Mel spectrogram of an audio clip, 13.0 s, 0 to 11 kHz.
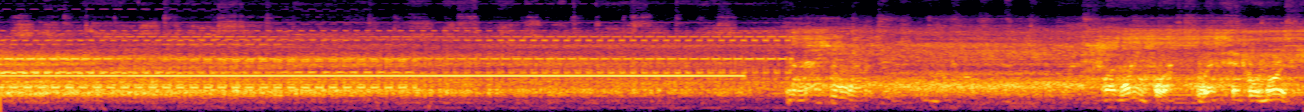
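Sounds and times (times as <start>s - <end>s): steady alarm beep: 0.0s - 12.7s
radio hiss: 7.9s - 13.0s.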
